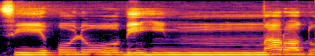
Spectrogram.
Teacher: دو میم نہیں پڑھنے، یہاں پر ایک میم ہے کیونکہ یہاں پر ان کا آپس میں ادغام ہو چکا ہے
